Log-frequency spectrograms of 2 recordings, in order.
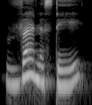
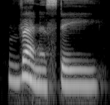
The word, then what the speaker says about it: Wednesday: The D in Wednesday is silent. This is Wednesday, Wednesday.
